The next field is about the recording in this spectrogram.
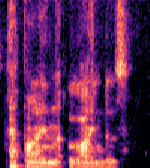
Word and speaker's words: Pepijn Lijnders: And apparently, I uh, I looked it up as well afterwards, and apparently, in Dutch, that is how it's pronounced. It's Pepijn Lijnders.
